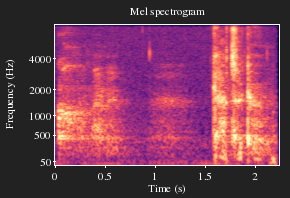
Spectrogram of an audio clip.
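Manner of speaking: soft hushed question; whispering. Real, not acted. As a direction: ask under your breath. Whispering during ghost hunt.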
